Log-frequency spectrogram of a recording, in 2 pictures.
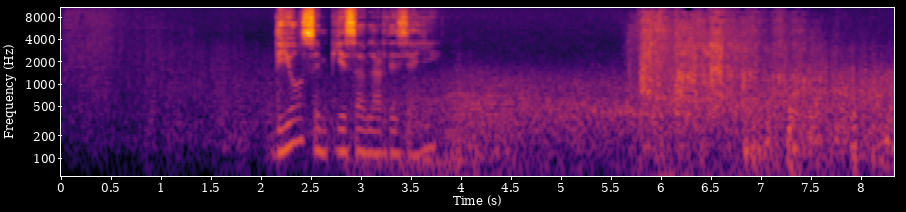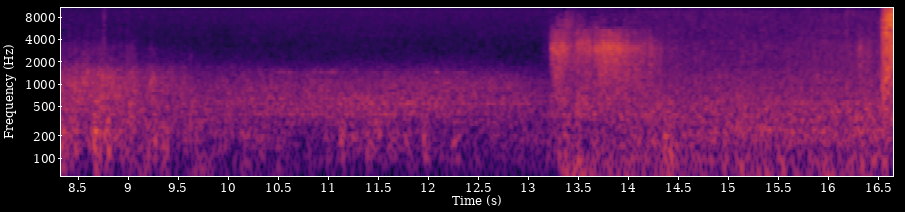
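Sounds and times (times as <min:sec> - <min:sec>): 
thunderstorm with deep rolling thunder: 0:00.8 - 0:16.6
speech: 0:02.2 - 0:04.0.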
